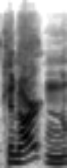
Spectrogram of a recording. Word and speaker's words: Connarton: That doesn't sound as strange to me as you might think, because in high school, Connarton was my nickname.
